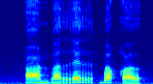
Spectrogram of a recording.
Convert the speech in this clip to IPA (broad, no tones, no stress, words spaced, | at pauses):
ʕimbarɛr ɓɤqʷɤ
